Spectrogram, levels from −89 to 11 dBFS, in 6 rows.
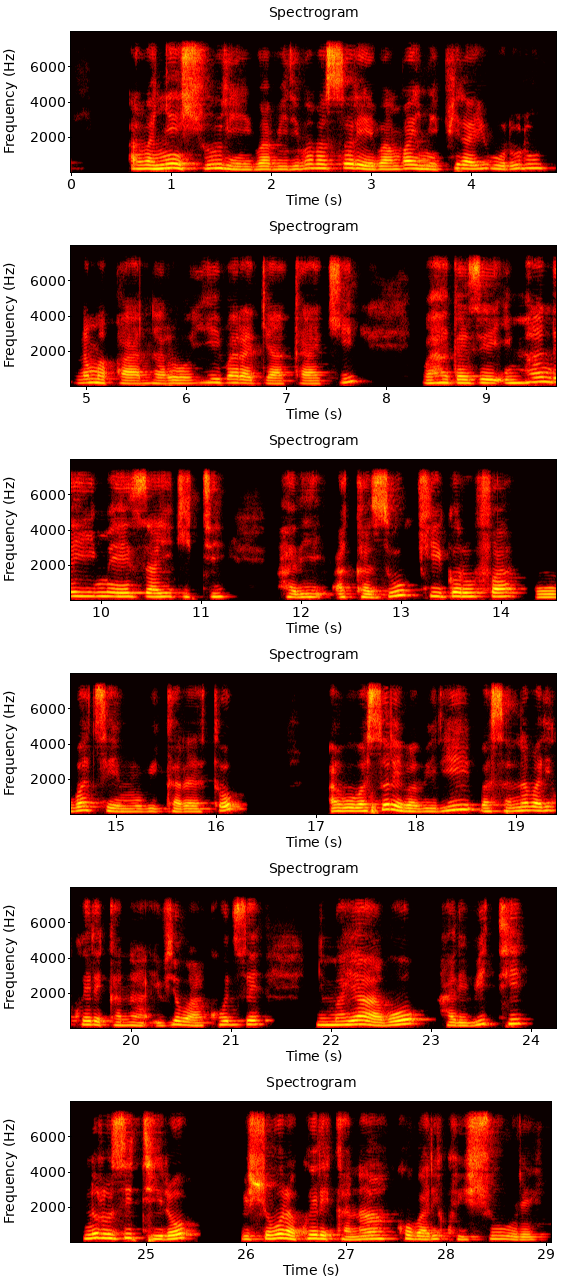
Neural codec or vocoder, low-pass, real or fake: codec, 44.1 kHz, 7.8 kbps, DAC; 7.2 kHz; fake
